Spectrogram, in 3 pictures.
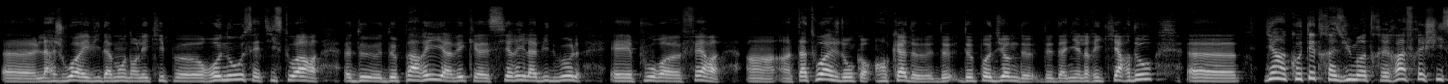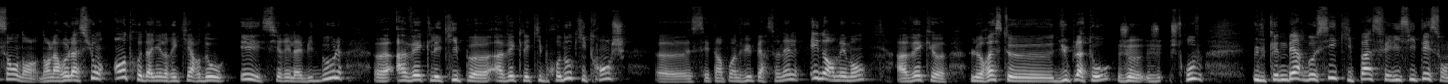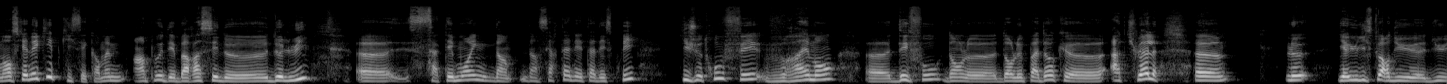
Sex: male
